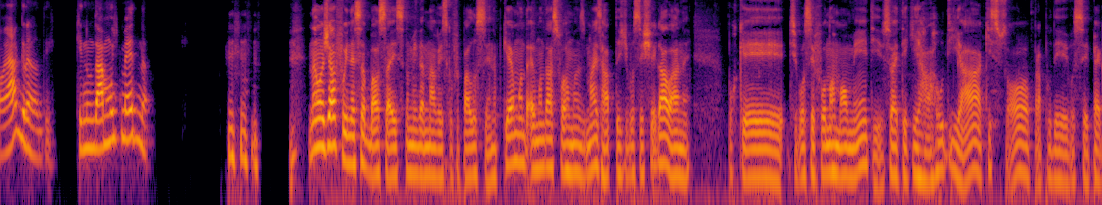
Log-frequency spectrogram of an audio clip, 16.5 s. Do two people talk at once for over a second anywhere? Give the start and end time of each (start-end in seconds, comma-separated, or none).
none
